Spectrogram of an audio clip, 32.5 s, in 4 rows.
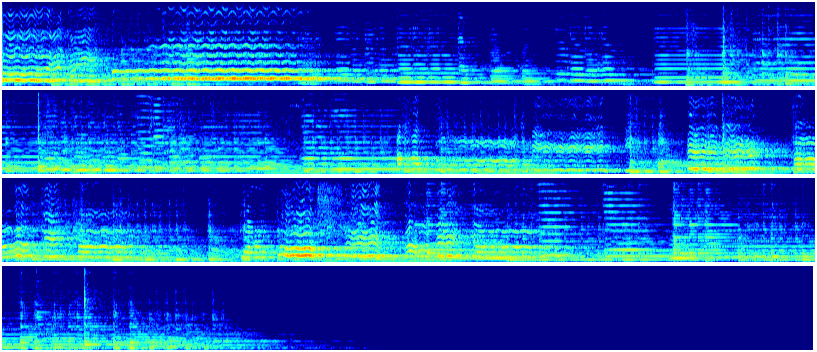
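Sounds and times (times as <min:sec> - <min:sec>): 
mezzo-soprano singing: 0:00.0 - 0:04.2, 0:11.2 - 0:23.8
oud: 0:00.0 - 0:27.5.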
